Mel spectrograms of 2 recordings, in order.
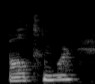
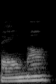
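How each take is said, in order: First: Every syllable is said, including the T. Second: The middle is clipped, and the T is dropped. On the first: A trained, non-local way of saying it. "you'll notice I did say the T" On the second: The real local way of saying it. "the real way you say it is more like Balmer"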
